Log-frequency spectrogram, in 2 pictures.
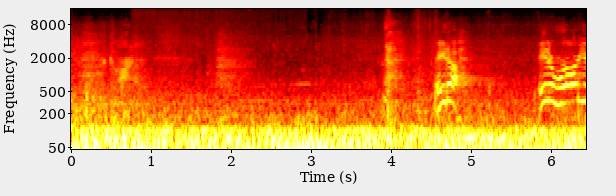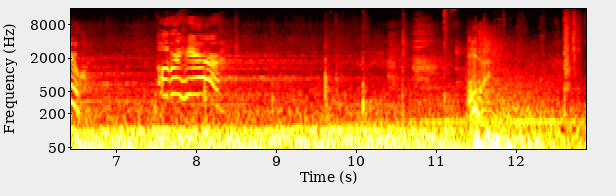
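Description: A young man calls out with worry.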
